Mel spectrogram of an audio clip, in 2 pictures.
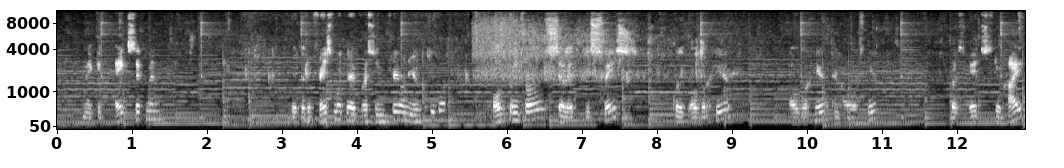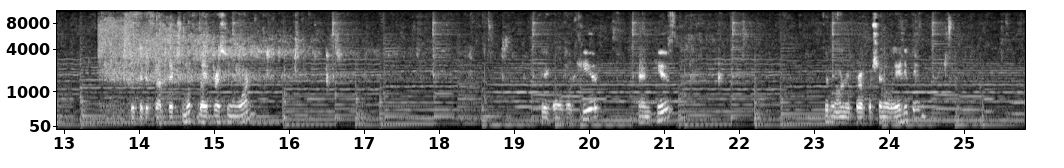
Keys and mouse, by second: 0.0 click, 3.3 3, 12.3 h, 15.4 1, 24.2 click.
